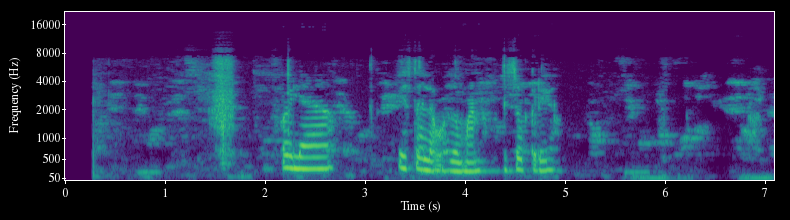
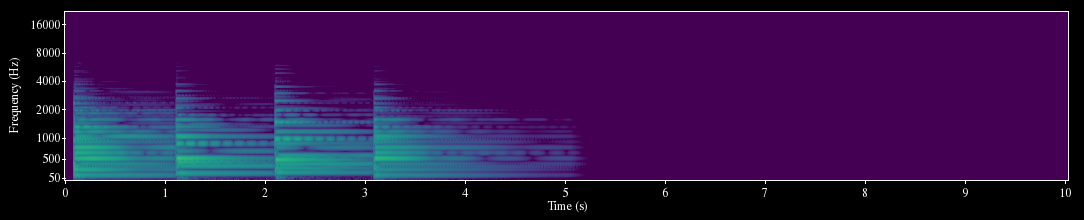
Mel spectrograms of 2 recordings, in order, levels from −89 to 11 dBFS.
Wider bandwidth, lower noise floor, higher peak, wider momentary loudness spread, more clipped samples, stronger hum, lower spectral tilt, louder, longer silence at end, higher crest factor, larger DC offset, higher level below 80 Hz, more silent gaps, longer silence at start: first, 9 kHz vs 4.2 kHz; second, -39 dBFS vs -72 dBFS; first, -2 dBFS vs -14 dBFS; first, 24 LU vs 15 LU; neither; neither; second, -4 dB/octave vs -6.5 dB/octave; first, -16 LUFS vs -31 LUFS; second, 0 s vs 5.85 s; about the same, 18 dB vs 20 dB; neither; first, -46 dBFS vs -72 dBFS; neither; first, 0.25 s vs 0.1 s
